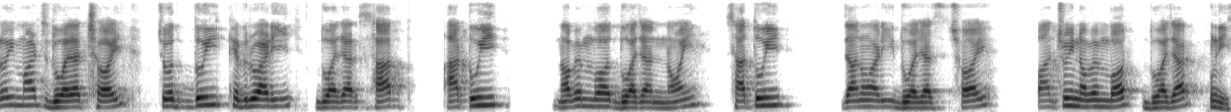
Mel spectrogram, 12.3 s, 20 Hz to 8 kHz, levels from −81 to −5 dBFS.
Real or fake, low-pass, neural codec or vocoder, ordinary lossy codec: fake; 7.2 kHz; codec, 16 kHz, 2 kbps, FunCodec, trained on LibriTTS, 25 frames a second; none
